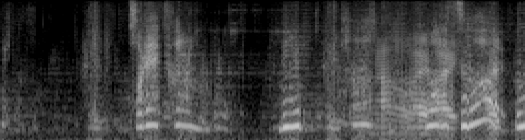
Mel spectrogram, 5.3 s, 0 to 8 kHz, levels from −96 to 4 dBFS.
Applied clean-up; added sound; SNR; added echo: neural separator model SepFormer DNS4.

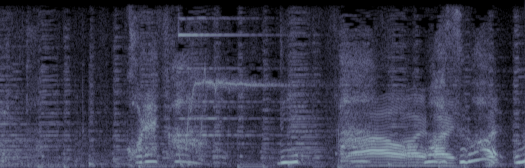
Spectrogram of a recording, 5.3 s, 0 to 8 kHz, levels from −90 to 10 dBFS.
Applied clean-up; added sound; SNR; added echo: none; none; none; none.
